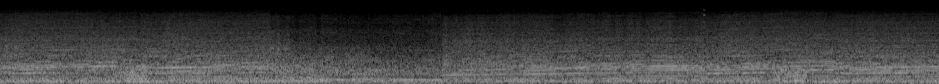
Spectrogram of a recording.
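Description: A racing car engine screams at high revs, dropping in pitch for a braking zone and then climbing again as it accelerates.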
